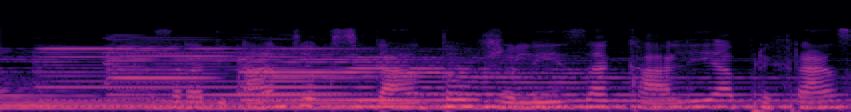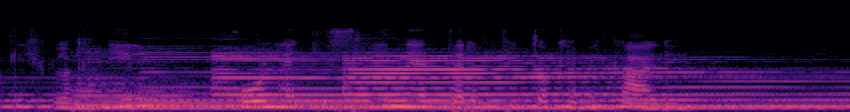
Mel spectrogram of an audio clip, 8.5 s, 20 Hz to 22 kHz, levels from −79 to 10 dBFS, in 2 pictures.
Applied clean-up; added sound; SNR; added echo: none; Guitar; -2 dB; none.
